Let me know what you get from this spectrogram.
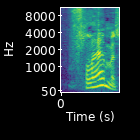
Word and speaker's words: phlegm: Phlegm is a pretty good, especially if it's got that G in there, that silent G, but you know it's in there, and you know it's going to come up hard when you say phlegmatic.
